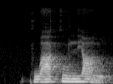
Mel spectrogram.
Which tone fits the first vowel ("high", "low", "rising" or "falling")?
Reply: rising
